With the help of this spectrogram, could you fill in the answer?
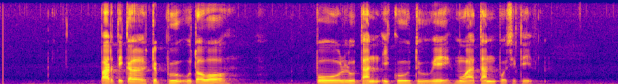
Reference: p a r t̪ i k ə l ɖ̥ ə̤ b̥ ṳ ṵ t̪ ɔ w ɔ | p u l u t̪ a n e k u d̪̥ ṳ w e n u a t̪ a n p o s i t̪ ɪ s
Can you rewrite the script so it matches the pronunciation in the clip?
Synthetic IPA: p a r t̪ i k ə l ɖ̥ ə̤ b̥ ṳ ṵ t̪ ɔ w ɔ | p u l u t̪ a n i k u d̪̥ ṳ w e m u a t̪ a n p o s i t̪ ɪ f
